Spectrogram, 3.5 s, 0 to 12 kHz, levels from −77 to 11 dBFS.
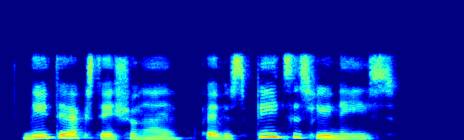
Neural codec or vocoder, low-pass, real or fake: codec, 16 kHz, 1 kbps, FreqCodec, larger model; 7.2 kHz; fake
